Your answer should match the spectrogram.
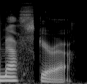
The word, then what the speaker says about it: maschera: Un ballo in maschera. No, that was terrible. – No, that's okay. Say maschera. – Maschera. – Now say maschera. – Maschera. – But you want the accent on the ma. Maschera.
